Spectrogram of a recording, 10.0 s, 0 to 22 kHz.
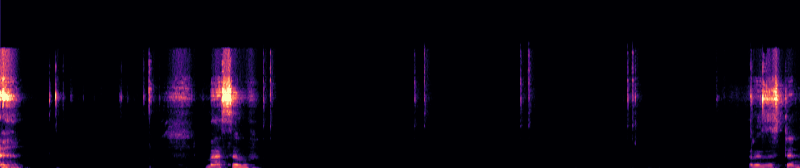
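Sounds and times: faint mouse clicks: 0:00.6 - 0:02.0, 0:03.3 - 0:03.5, 0:05.1 - 0:05.5, 0:06.5 - 0:06.8, 0:07.8 - 0:08.2.

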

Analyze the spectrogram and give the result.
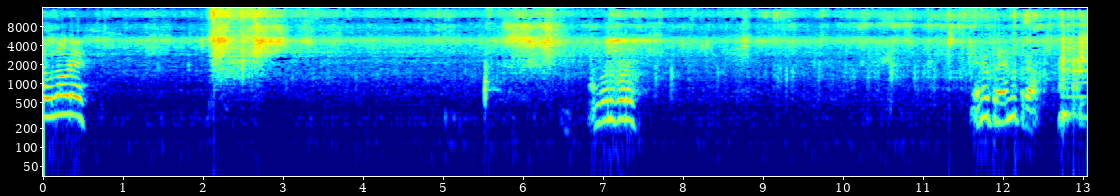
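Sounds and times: fish deep-frying in hot oil: 0:00.0 - 0:13.0.

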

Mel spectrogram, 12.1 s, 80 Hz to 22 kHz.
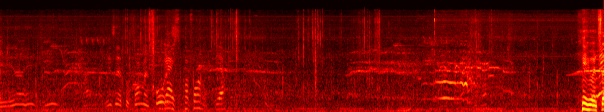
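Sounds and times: horse neighing: 0:07.0 - 0:10.3.

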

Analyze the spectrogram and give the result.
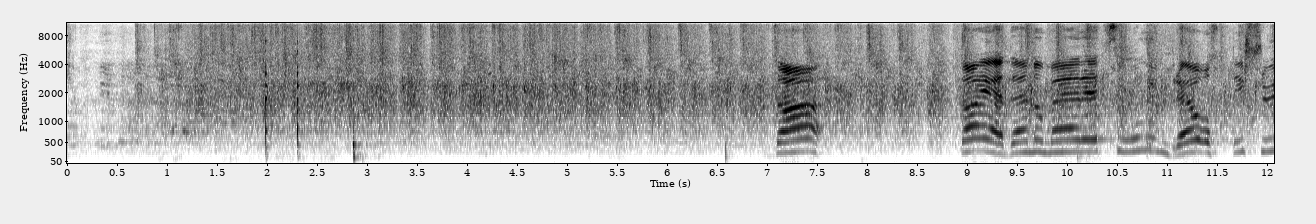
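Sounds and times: audience applauding: 0:00.6 - 0:12.0
sharp knocks: 0:00.9 - 0:03.3, 0:06.6 - 0:06.8, 0:10.1 - 0:10.6.

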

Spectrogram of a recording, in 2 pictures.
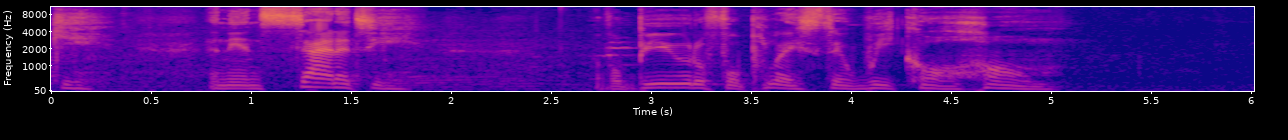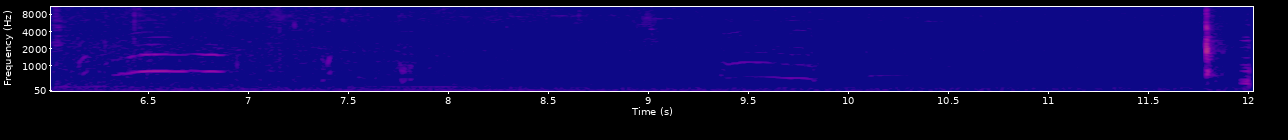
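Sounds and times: faint short animal calls: 0:06.2 - 0:07.5.

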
